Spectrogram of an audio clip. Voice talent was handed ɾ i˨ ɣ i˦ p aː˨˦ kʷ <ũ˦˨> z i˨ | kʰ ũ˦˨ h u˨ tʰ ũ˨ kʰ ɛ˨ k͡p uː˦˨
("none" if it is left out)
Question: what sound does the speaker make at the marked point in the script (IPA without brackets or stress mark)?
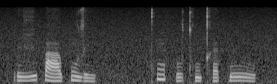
ũ˦˨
